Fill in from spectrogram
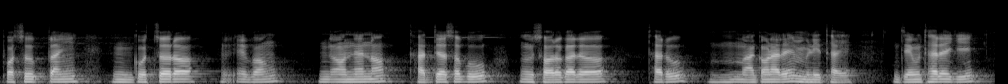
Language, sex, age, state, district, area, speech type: Odia, male, 30-45, Odisha, Jajpur, rural, spontaneous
